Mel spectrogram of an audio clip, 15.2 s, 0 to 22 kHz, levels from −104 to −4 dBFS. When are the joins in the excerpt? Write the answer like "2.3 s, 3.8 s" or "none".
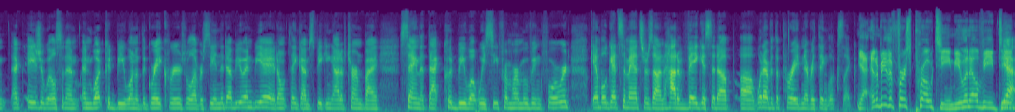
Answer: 8.9 s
